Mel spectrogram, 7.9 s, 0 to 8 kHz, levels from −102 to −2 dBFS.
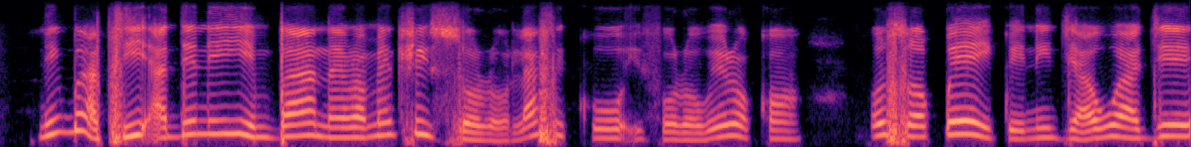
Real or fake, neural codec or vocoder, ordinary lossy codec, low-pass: real; none; Opus, 16 kbps; 7.2 kHz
